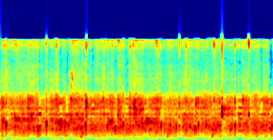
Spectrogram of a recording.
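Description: A church congregation applauds loudly and steadily for Jesus, dense continuous clapping filling the room with a cheering crowd mixed in.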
